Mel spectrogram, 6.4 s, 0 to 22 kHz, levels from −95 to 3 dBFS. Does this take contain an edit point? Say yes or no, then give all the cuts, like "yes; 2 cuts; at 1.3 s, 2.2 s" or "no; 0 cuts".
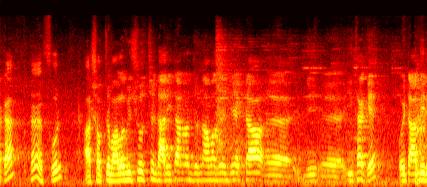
no; 0 cuts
